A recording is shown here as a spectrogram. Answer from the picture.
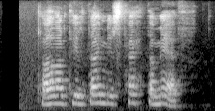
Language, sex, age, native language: Icelandic, female, 60-69, Icelandic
